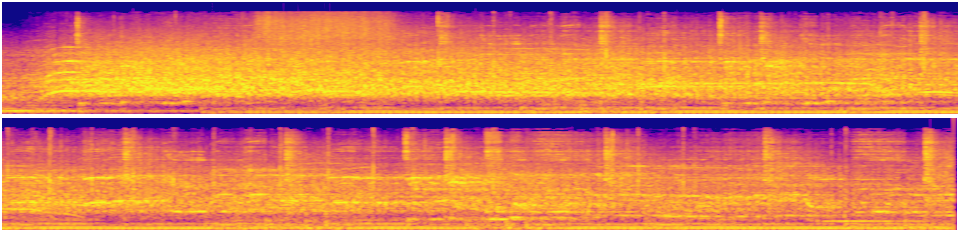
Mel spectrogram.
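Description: Loud music over an arena's PA system with a heavy, steady bass, and a crowd cheering and whooping over it. The cheering swells just after the start.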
